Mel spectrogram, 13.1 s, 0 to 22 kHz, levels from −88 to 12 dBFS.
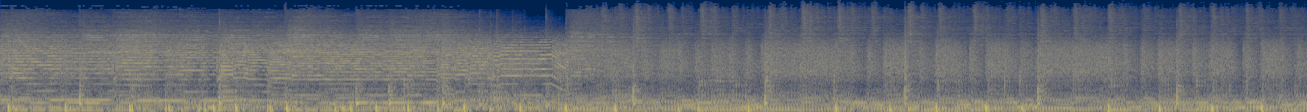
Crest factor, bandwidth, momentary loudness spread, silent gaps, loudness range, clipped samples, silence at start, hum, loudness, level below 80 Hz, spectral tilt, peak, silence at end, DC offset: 18 dB; 20 kHz; 5 LU; none; 4 LU; under 0.1%; 0 s; none; -18 LUFS; -26 dBFS; -3.5 dB/octave; 0 dBFS; 0 s; under 0.1%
